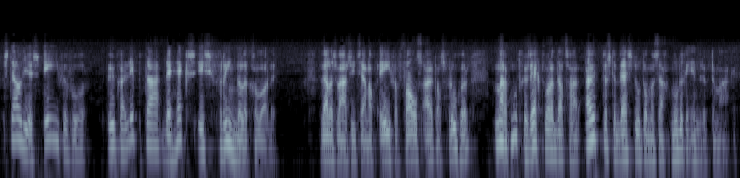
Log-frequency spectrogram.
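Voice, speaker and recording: A man's voice: lowish voice, big pitch swings, fairly quick, husky, dry recording. A man narrating a children's radio play with theatrical, suspenseful storytelling. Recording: muffled old narrow-band radio recording.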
